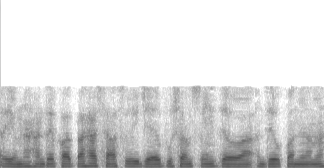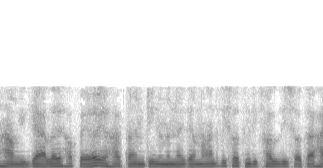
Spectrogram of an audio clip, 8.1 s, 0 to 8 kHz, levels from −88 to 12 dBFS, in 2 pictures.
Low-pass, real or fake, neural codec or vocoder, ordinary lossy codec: 7.2 kHz; fake; codec, 16 kHz in and 24 kHz out, 0.6 kbps, FocalCodec, streaming, 4096 codes; AAC, 16 kbps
